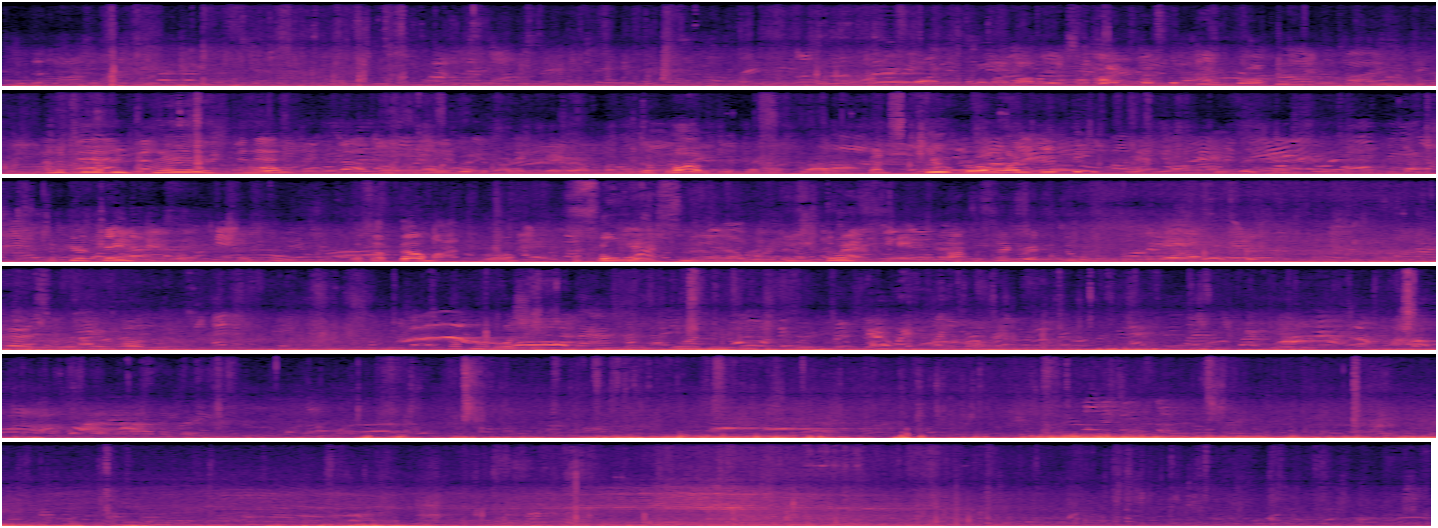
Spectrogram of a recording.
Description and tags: more windy schoolkids
Walking by a high school as it lets out for lunch. A bit of wind in the background.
